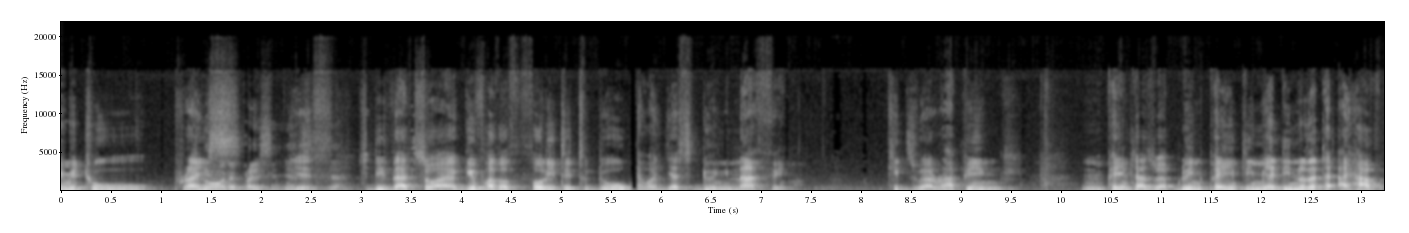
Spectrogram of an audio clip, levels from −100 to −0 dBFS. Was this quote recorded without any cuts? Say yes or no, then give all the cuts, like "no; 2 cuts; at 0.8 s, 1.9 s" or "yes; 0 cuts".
no; 1 cut; at 5.8 s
